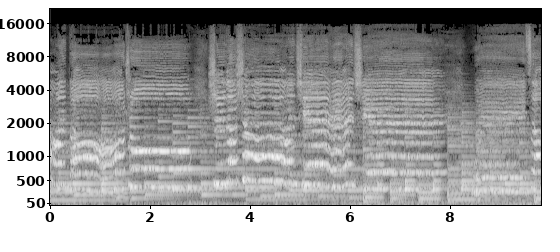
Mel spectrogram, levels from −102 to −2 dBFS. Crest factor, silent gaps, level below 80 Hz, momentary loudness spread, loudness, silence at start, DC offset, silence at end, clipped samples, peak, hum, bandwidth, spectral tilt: 14 dB; none; -38 dBFS; 6 LU; -14 LUFS; 0 s; under 0.1%; 0 s; under 0.1%; 0 dBFS; none; 16 kHz; -3.5 dB/octave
